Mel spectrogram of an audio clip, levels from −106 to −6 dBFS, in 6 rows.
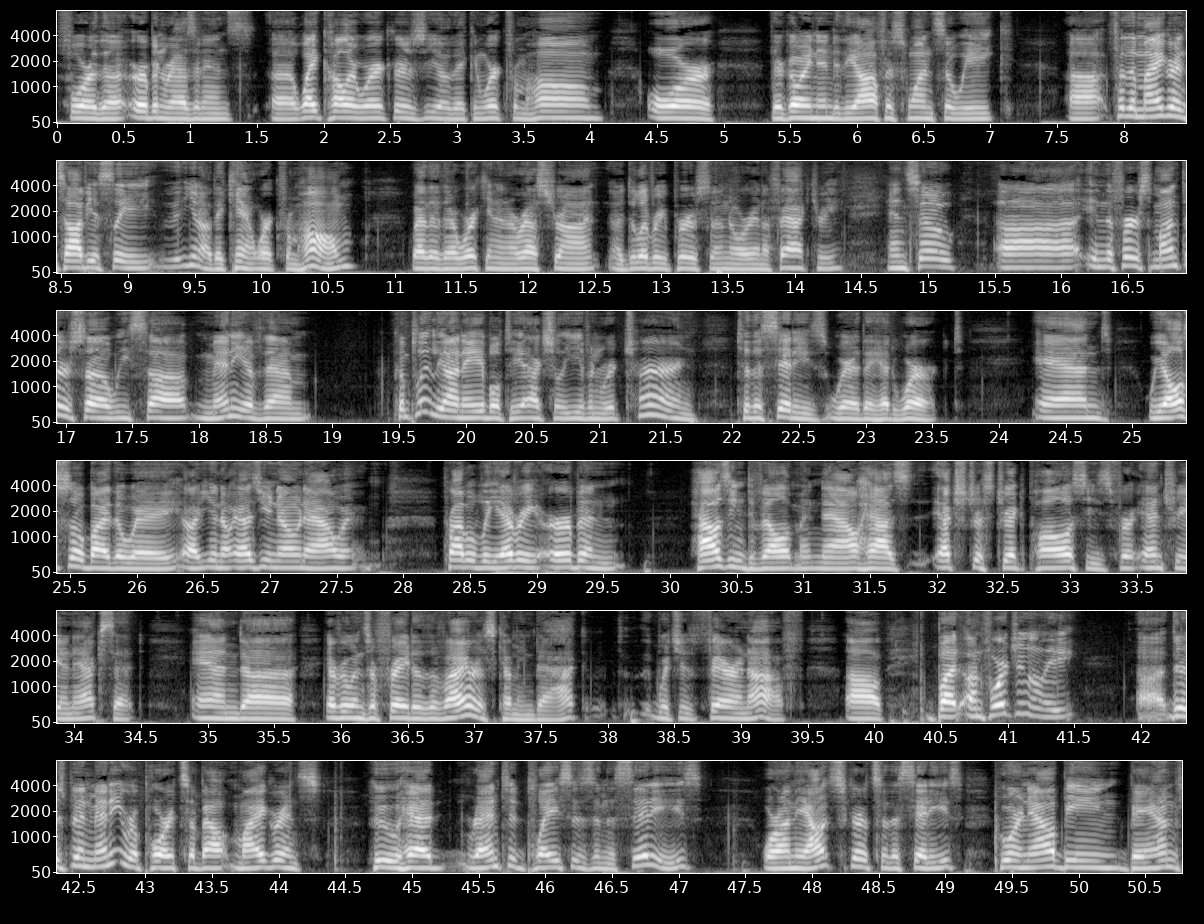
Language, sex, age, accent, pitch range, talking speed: English, male, 40-59, American, 145-175 Hz, 170 wpm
